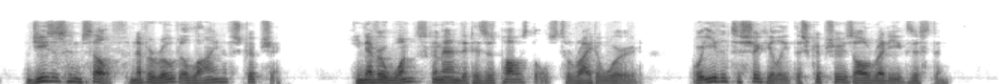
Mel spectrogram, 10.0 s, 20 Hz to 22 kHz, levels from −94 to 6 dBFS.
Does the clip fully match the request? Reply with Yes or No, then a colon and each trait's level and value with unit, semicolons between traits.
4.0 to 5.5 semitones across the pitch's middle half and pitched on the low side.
Yes: average, 4.3 semitones; low, 120 Hz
